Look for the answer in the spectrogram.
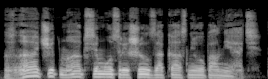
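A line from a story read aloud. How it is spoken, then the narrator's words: Sigh. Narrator (Russian): вздохнул он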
